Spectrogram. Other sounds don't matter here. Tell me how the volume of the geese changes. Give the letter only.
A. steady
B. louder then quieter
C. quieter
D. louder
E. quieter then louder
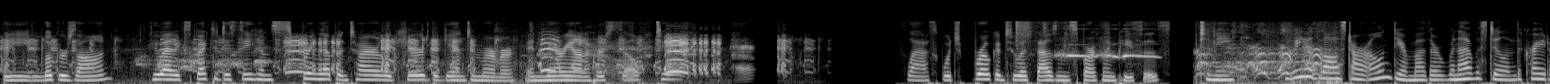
D.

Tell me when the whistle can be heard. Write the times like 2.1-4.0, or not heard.
10.2-11.6.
